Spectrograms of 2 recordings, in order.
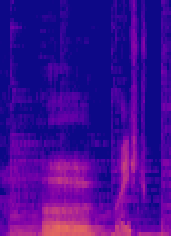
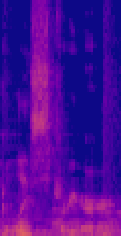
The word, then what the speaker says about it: Glastrier: That is how we're supposed to pronounce it this whole time? Glastrier? Yeah, Glastrier.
